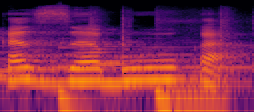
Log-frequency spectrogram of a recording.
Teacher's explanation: Karena ada dhamma bertemu dengan waw sukun. Itu hukumnya adalah mad tabi'i dipanjangnya 2 harakat bacanya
